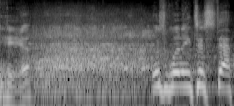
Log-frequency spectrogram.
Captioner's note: studio audience laughs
